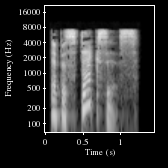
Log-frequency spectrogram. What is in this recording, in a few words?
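"epistaxis", British English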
